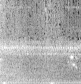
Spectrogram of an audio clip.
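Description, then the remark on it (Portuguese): A fly buzzes steadily, a thin droning hum that swells briefly as it passes near, with no voices. “acumulando paramita para nascer como mosca numa vida futura. Fica voando, fazendo um barulho.”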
